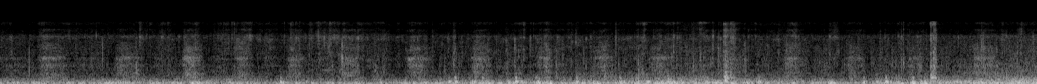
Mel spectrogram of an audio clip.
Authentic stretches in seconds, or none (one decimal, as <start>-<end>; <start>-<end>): 0.0-2.1; 2.9-3.5; 4.4-5.0; 8.3-10.4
